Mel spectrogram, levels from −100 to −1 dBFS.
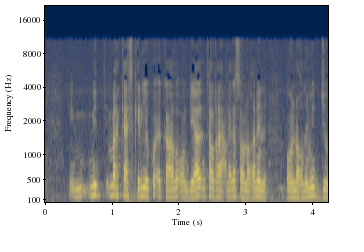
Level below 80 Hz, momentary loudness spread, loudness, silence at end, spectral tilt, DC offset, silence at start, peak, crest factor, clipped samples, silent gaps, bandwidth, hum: -54 dBFS; 8 LU; -23 LUFS; 0 s; -6.5 dB/octave; under 0.1%; 0.35 s; -4 dBFS; 18 dB; under 0.1%; none; 11 kHz; none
